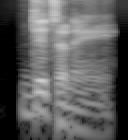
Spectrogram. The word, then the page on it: dittany: British English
